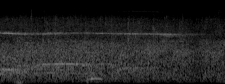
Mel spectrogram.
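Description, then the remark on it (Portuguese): Steady applause from an audience for the women, a dense, continuous patter of many hands clapping at an even level for a couple of seconds, with no voices standing out. “É lógico que vai ter mulher lá no céu, vocês são incríveis, Vamos aplaudir as mulheres.”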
